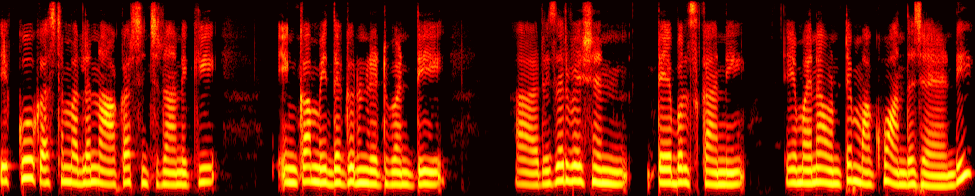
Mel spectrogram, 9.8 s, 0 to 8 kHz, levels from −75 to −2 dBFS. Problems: none marked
